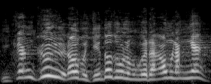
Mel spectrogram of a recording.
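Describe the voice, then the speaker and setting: An actor playing an indignant, quarrelsome husband, shouting back at his wife in a stage comedy sketch. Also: extremely high pitch, racing. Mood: indignant bickering. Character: quarrelsome middle-aged husband accused of cheating. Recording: stage hall reverb.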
